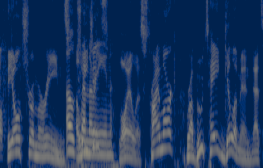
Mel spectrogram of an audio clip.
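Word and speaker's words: Roboute Guilliman: Primark Rabute Gillaman.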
